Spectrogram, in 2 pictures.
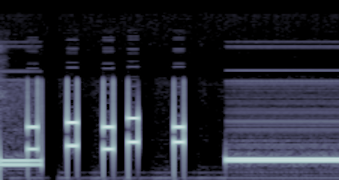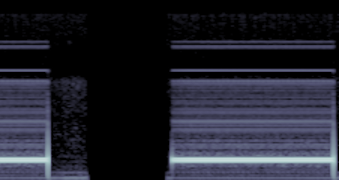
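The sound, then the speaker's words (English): A quick run of six touch-tone dialing beeps as a call is placed to a listener on the radio show Brook and Jubal in the Morning, then the steady purr of the outgoing call ringing, two long rings separated by a silent pause, with no voices. “All right, well, I'm going to call her right now and see if we can get an answer.”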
